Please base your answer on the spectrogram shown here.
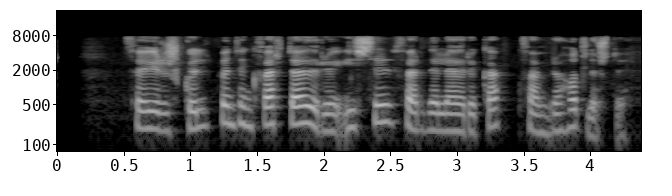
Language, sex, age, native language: Icelandic, female, 40-49, Icelandic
